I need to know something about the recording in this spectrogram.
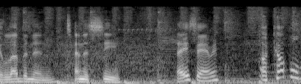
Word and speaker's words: Lebanon: It's spelled Lebanon, but here they say Lebanon, Tennessee.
